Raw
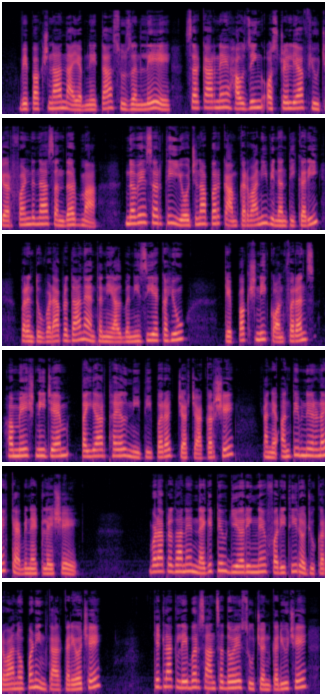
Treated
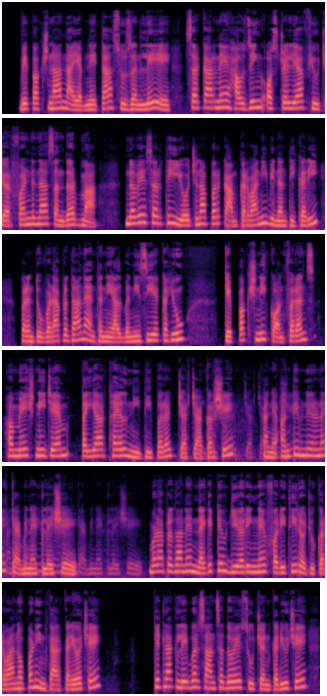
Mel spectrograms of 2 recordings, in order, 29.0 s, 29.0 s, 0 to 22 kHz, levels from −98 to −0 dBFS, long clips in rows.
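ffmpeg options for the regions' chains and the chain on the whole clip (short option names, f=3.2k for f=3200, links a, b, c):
-filter_complex "[0:a]asettb=1/sr,asplit=3[a][b][c];[a]atrim=end=6.754[d];[b]atrim=start=6.75:end=10.2,asetpts=PTS-STARTPTS,afade=t=in:d=0.004:c=qsin,afade=t=out:st=3.446:d=0.004:c=qsin,lowpass=4.9k,asubboost=boost=3:cutoff=160[e];[c]atrim=start=10.196[f];[d][e]acrossfade=d=0.004:c1=hsin:c2=qsin[g];[g][f]acrossfade=d=0.004:c1=qsin:c2=hsin,asettb=1/sr,asplit=3[h][i][j];[h]atrim=end=12.304[k];[i]atrim=start=12.3:end=13.15,asetpts=PTS-STARTPTS,afade=t=in:d=0.004:c=qsin,afade=t=out:st=0.846:d=0.004:c=qsin,highshelf=f=5k:g=8.5,acontrast=36[l];[j]atrim=start=13.146[m];[k][l]acrossfade=d=0.004:c1=hsin:c2=qsin[n];[n][m]acrossfade=d=0.004:c1=qsin:c2=hsin,asettb=1/sr,asplit=3[o][p][q];[o]atrim=end=16.514[r];[p]atrim=start=16.51:end=21.84,asetpts=PTS-STARTPTS,afade=t=in:d=0.004:c=qsin,afade=t=out:st=5.326:d=0.004:c=qsin,lowshelf=f=370:g=7.5,acompressor=threshold=-26dB:ratio=4:attack=3.2:release=140:knee=1:detection=peak,aecho=1:1:985:0.106,atrim=end_sample=235053[s];[q]atrim=start=21.836[t];[r][s]acrossfade=d=0.004:c1=hsin:c2=qsin[u];[u][t]acrossfade=d=0.004:c1=qsin:c2=hsin,agate=range=-33dB:threshold=-56dB:ratio=3:detection=peak,acompressor=threshold=-27dB:ratio=4,volume=4.5dB"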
